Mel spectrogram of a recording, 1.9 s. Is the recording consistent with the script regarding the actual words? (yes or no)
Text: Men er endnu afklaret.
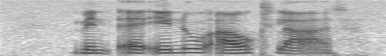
yes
